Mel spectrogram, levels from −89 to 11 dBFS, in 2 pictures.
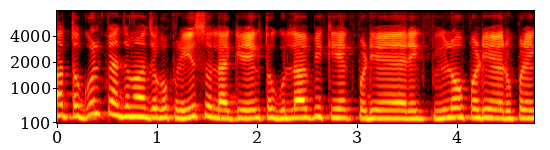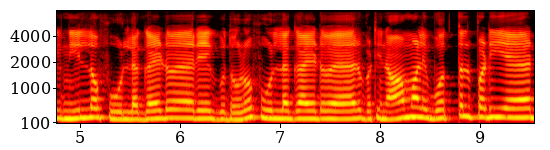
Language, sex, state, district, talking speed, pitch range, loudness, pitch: Marwari, female, Rajasthan, Nagaur, 225 wpm, 205-235 Hz, -20 LUFS, 220 Hz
